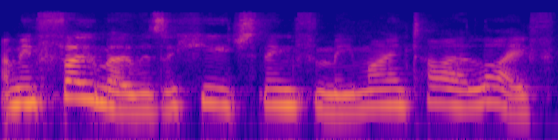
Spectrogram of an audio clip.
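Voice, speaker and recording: A woman with an English accent speaks at a medium pitch and a moderate pace. Her intonation is lively, and the background is quiet. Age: 50s. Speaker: business strategist and podcast co-host. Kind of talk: casual chat.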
